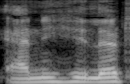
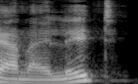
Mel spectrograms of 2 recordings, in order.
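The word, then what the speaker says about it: annihilate: এটার উচ্চারণ কিন্তু এানহিলেট হবে না। উচ্চারণটা হবে হচ্ছে এনাইলেট।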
